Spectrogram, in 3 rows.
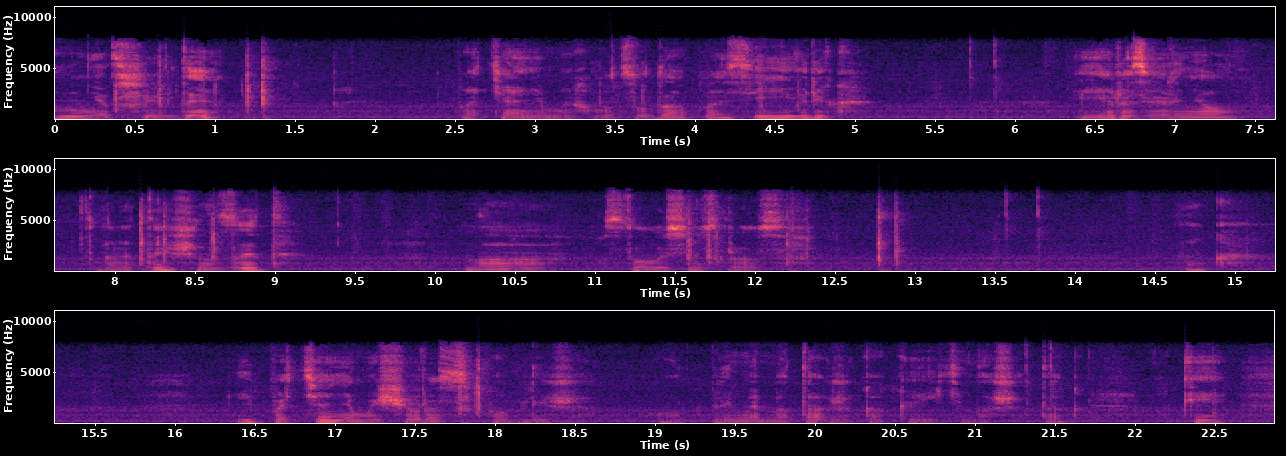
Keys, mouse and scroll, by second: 1.0 shift+d, 8.1 r, 17.7 g, 22.2-22.8 scroll up 1.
